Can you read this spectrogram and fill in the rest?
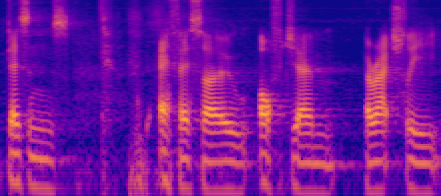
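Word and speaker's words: DESNZ: and responsibility ities between des's what we pronounce it des's fso off gem are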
